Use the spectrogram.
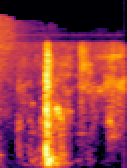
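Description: Someone climbs into a car: a short, muffled thump and rustle of movement and the door, loudest around the middle, then quiet shuffling as they settle in. No one speaks.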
